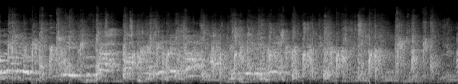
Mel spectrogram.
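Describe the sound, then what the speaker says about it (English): Guests at a parliamentary reception for small business clap in a room, a crisp, fairly close burst of many hands with some voices mixed in, holding steady for nearly five seconds. "So applaud"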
